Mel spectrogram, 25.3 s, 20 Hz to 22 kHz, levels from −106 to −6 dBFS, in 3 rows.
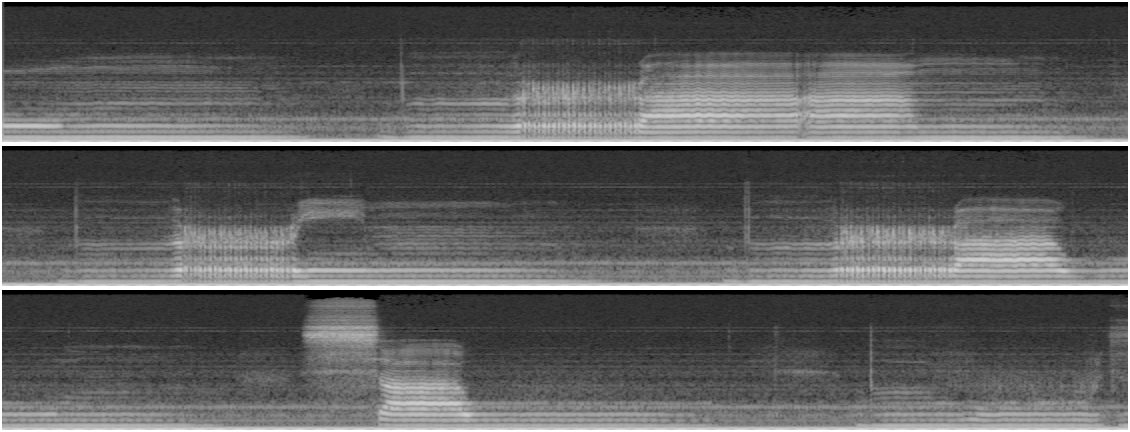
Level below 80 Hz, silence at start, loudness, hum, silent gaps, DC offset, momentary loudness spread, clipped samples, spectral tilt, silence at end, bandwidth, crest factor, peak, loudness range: -32 dBFS; 0 s; -31 LUFS; none; none; 5%; 9 LU; under 0.1%; -5 dB/octave; 0 s; 16.5 kHz; 16 dB; -14 dBFS; 5 LU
